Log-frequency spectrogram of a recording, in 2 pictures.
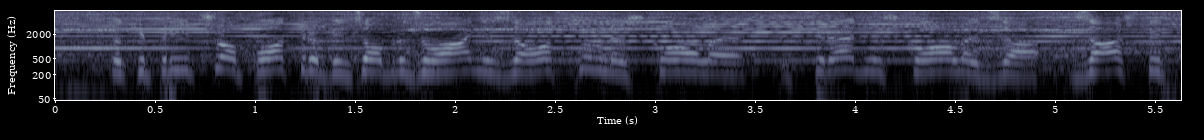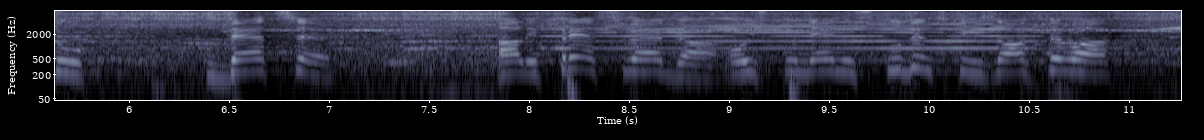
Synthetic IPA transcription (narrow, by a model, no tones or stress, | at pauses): d̪̥okje̞pɾiːt͡ʂaopo̞t̪ɾe̞bizaobɾazo̞ʋaːɲe̞zao̞snoʋne̞ʃko̞ːle̞usɾed̪ɲeʃkoːle̞za | zaːʃt̪it̪u | d̪et̪se | alipɾeːsʋeɡaʔo̞ispuɲeːɲust̪ud̪e̞nt̪skixzaːxt̪e̞ːʋa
